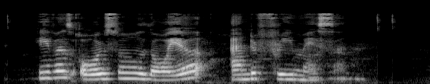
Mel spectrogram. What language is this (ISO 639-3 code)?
eng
